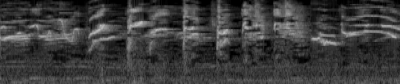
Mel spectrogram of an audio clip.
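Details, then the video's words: Oriental magpie-robin in agitated ngobra aimed at rivals. Clear whistled notes and upward sweeps alternate with short, harsh chip bursts, repeated in a choppy rhythm. "kacer anda ikut ngobra"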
